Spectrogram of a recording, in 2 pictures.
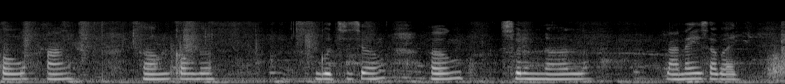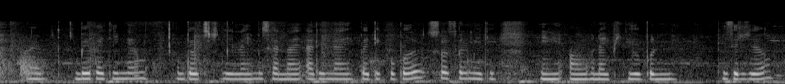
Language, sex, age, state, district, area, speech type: Bodo, female, 18-30, Assam, Baksa, rural, spontaneous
